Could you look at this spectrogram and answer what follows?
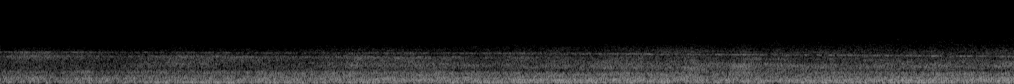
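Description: Distant engine noise heard in the woods: a steady low rumble with a faint whine that slowly falls in pitch, growing a little louder.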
